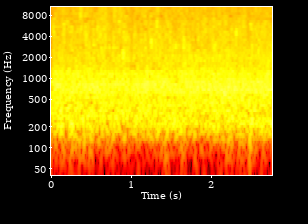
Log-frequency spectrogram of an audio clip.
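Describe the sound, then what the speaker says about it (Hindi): Heavy monsoon rain pours over the Mandar area near misty hills in India, a dense, steady hiss that holds at the same level from start to finish, with no voices. "8:05 पर बारिश तेज हो गई है"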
